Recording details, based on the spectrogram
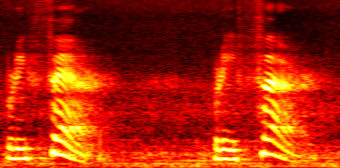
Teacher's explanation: tiene la mayor fuerza de voz en la última sílaba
